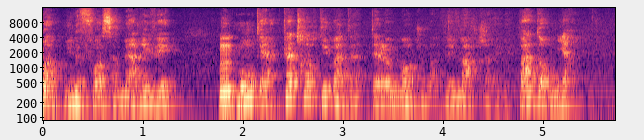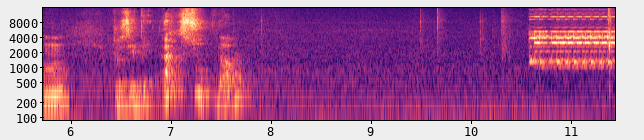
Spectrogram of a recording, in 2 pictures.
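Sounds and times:
speech: 0.0s - 7.9s
telephone ringing with a bright electronic tone: 10.6s - 11.4s.

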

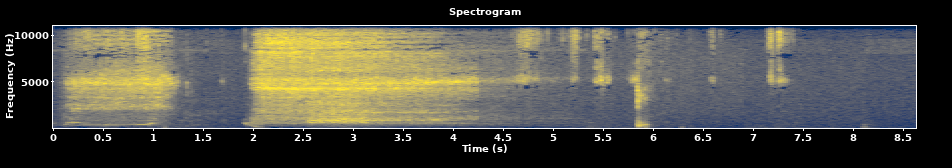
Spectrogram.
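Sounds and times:
deep inhale in a breathing exercise: 0.1s - 1.3s, 1.9s - 5.2s
long steady slow exhale: 0.1s - 1.3s, 1.9s - 4.9s.

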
